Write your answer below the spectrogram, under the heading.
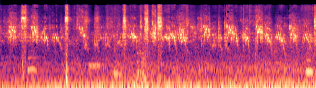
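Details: Chattering budgerigar, a pet recorded for lonely budgies, gives dense raspy chirps and squawks in a continuous stream, with a few brief low tonal sounds beneath.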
